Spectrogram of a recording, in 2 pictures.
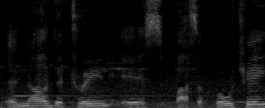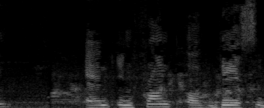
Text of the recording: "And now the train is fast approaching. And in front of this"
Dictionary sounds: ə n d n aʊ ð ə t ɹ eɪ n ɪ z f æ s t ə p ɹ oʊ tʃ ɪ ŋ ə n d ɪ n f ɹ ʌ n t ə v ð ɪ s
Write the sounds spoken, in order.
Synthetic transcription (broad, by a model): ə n n aʊ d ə t ɹ eɪ n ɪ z p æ s ə p ɹ oʊ tʃ ɪ ŋ ə n d ɪ n f ɹ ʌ n t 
